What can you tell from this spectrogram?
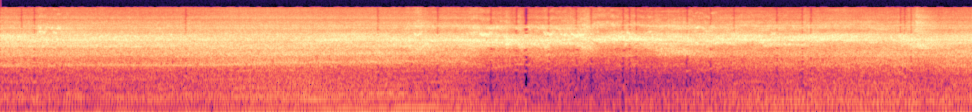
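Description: Go-kart engine running continuously at racing speed, heard on board the kart, with a steady low drone and a constant hiss of noise over it.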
